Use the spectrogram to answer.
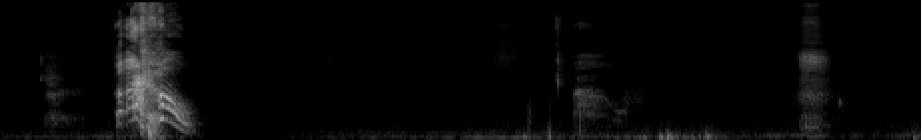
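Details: One loud, forceful, wet sneeze with a harsh explosive burst from a person with a wide nose, followed by quiet breathing and small movement sounds.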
